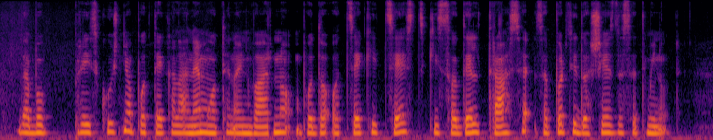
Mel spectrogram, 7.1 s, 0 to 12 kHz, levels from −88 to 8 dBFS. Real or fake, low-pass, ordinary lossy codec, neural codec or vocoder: real; none; none; none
